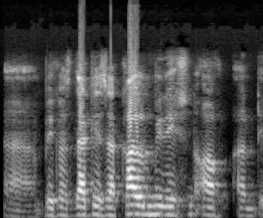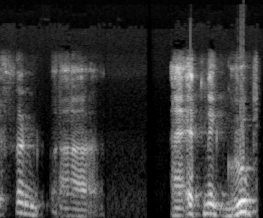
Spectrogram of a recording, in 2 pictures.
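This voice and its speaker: A man with an Indian English accent, a native Nepali speaker, giving an online lecture in a halting way with many fillers, over a video call. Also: mid-range voice, warm tone, dull audio, a little hiss or hum.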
